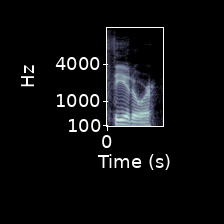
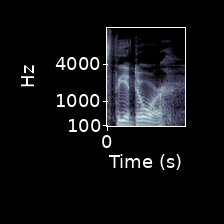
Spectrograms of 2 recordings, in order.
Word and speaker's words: Theodore: Those of you who didn't get to see that, Theodore, and by the way, his name is not Theodore. It's Theodore. It sure. – Seems. Emphasis on that last syllable.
